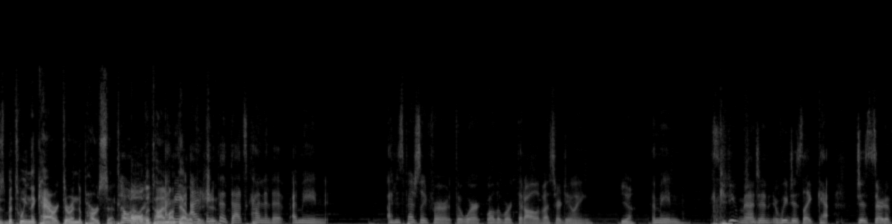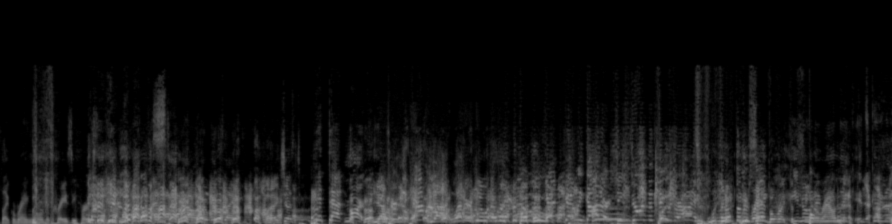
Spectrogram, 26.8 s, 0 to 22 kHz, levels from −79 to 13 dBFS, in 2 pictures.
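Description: At 19.09 s the call's bandwidth estimate fell and the encoder's bitrate was cut from 96 kbps to 16 kbps, staying at its lowest for about 4.9 s. Coding turns coarser and the high frequencies are cut, so the sound grows rough, watery or muffled until the bitrate recovers at 26.57 s.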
